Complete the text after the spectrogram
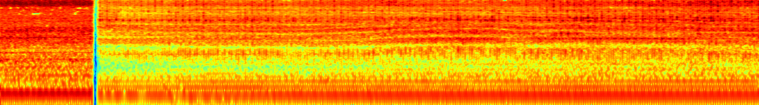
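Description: A diesel tractor pulling a rotavator rumbles from a distance.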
